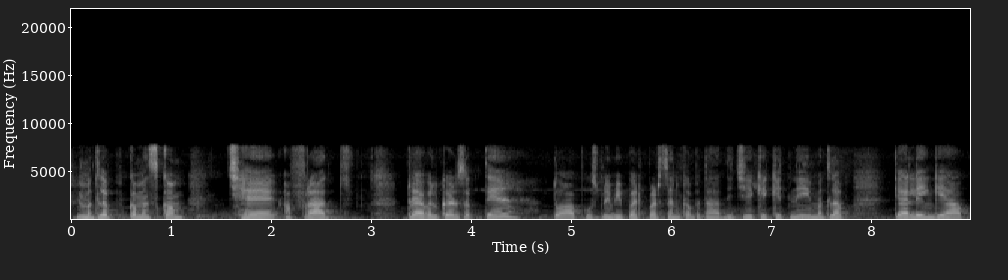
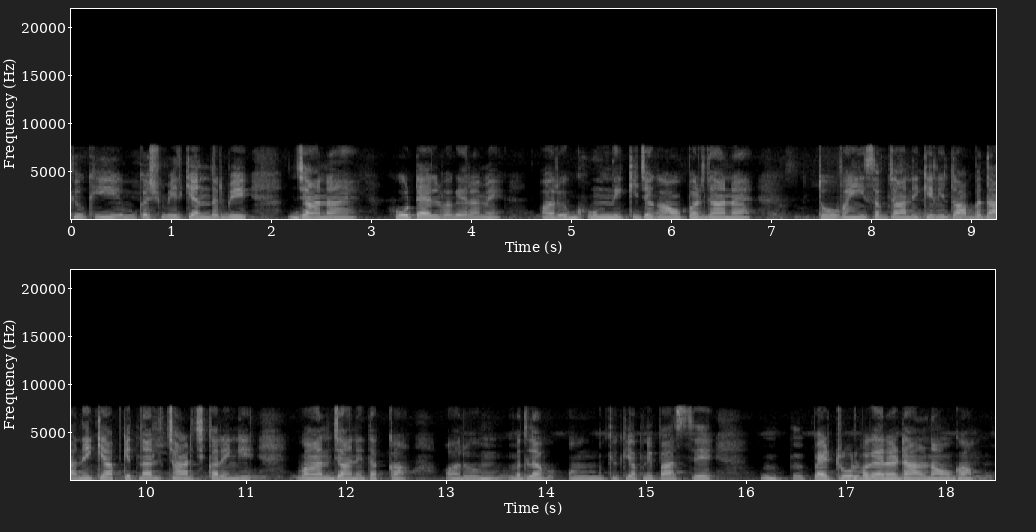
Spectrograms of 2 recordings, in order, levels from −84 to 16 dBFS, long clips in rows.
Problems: none marked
